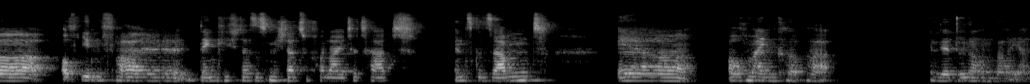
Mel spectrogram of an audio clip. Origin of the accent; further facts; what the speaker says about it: North Rhine-Westphalia, Germany; Ich komme ursprünglich aus der Eifel, vom Ruhrsee. Vielleicht sagt das ein paar Leuten was. Bin dann aber 2021 für meine Ausbildung zur Bankkauffrau nach Aachen gezogen.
